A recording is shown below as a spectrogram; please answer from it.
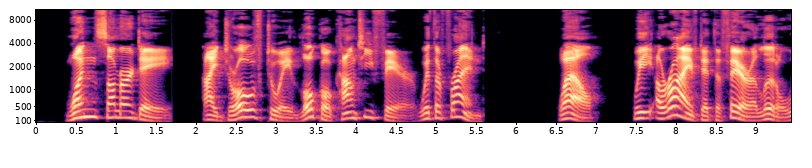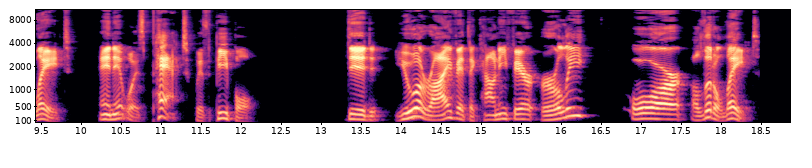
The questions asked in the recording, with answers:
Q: Did you arrive at the county fair early or a little late?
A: My friend and I arrived at the county fair a little late, and it was packed.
